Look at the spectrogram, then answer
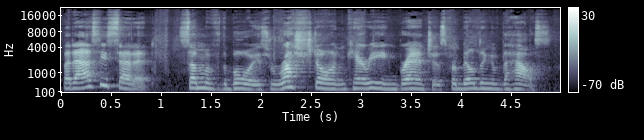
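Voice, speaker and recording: Bright-voiced woman reading aloud to children. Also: medium pitch, fairly even intonation, normal speed. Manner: explanatory, questioning. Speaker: read-aloud teacher. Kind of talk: expressive children's storybook narration with comprehension questions.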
